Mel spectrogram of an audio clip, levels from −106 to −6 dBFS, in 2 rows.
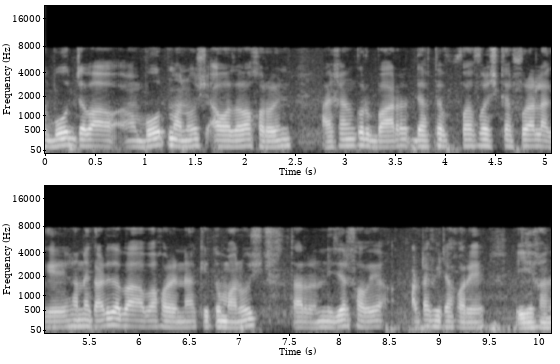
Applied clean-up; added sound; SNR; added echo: none; none; none; none.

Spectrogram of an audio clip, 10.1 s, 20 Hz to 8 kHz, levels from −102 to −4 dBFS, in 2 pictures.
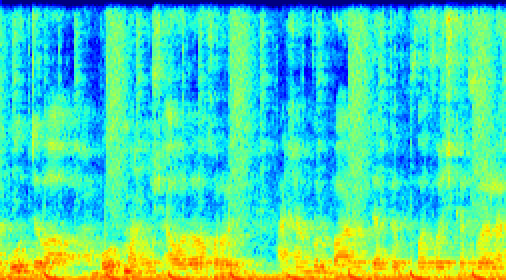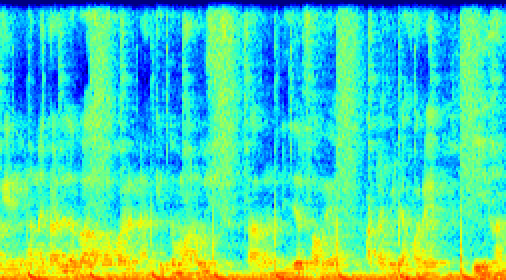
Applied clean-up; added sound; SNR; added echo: none; Bass guitar; -2 dB; reverberation time 1.1 s.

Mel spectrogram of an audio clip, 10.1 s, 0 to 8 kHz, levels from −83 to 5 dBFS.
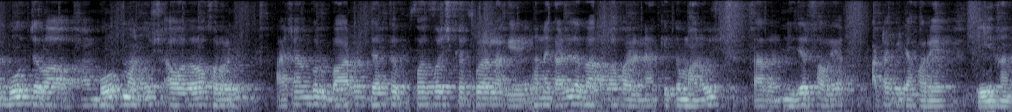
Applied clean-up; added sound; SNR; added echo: neural separator model SepFormer DNS4.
